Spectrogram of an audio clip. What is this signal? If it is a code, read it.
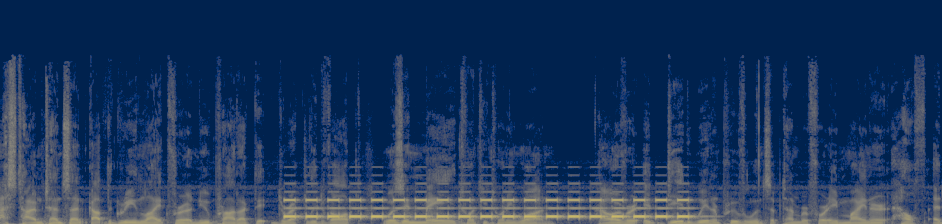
Evenly repeated beeps, with room echo and speech in English. There is no code.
